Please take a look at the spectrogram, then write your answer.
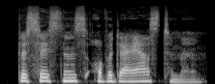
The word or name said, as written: persistence of a diastema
